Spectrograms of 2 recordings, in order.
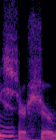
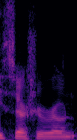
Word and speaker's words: Saoirse: It's an Irish name, so it's definitely not how it sounds.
